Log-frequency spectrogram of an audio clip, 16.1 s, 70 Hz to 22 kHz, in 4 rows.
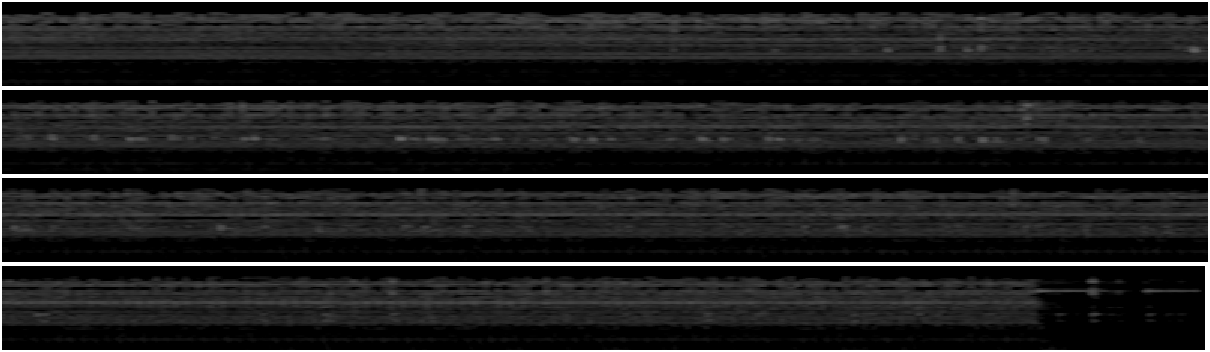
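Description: HiBREW 5-in-1 capsule coffee machine's 19-bar pump humming steadily as it brews espresso into a mug, with light crackling of the coffee stream spurting between about three and eight seconds in. The pump cuts off just before the end.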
